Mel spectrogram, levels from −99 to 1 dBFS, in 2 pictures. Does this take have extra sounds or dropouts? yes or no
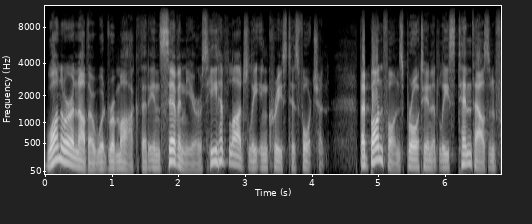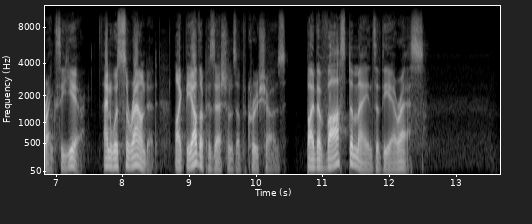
no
